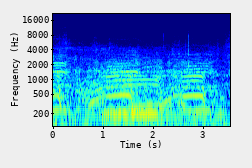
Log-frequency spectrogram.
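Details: Charolais heifer, 18 months old, giving two full moos about a second and a half apart. Each is a rich, nasal low that rises and then falls away, with a faint murmur between them.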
